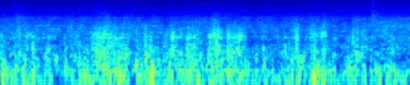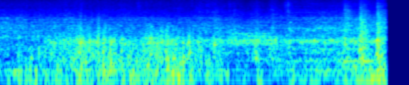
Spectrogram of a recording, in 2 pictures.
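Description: A moving Indian Railways passenger coach heard from its open door: a steady rumble of wheels on rail with clickety-clack and rushing air. Near the end there are a few sharp clicks, then the sound cuts off abruptly.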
